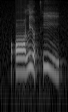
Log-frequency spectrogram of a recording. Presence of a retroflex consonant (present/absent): absent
